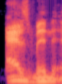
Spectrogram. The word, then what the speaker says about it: Assman: But the S is a Z. And the I in man is, or the M in man, I should say, is actually an I. So it's Assman.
